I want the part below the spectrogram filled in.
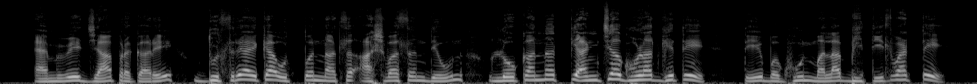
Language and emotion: Marathi, disgusted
